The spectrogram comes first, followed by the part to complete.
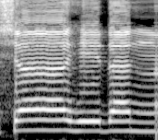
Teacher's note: الف مدہ ہے، شا 1 الف کے برابر کھینچ کر پڑھیں گے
